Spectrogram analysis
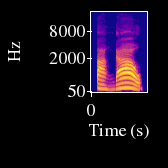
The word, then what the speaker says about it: ต่างด้าว: a low tone, and the rule for ไม้โท is middle class consonants with ไม้โท make a falling tone. So we can see that ต่างด้าว should have a low tone for the first syllable and a falling tone for the second syllable.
